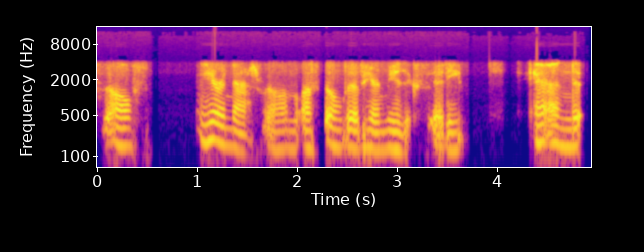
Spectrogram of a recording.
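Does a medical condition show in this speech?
Yes: voice disorder; 1995 voice dropped out, couldn't sing or talk, later lost range, control and power, raspy, broken.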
